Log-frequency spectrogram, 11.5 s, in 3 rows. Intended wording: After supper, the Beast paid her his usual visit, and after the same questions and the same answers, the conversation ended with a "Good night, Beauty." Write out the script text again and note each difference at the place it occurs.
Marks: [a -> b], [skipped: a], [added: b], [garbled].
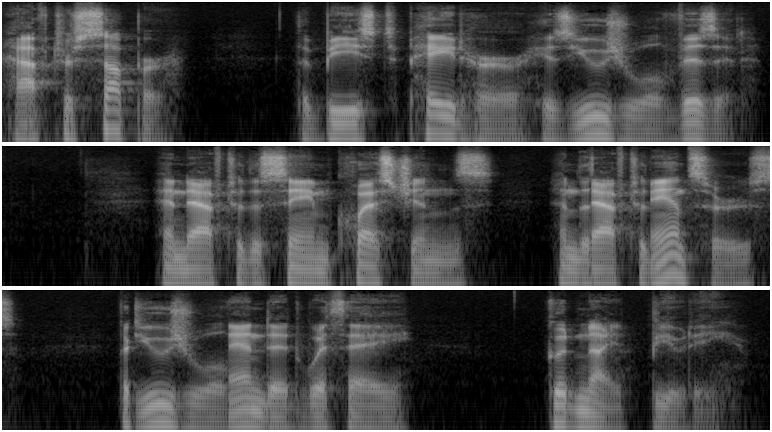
After supper, the Beast paid her his usual visit, and after the same questions and the [same -> after] answers, the [conversation -> usual] ended with a "Good night, Beauty."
